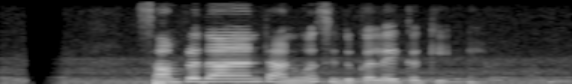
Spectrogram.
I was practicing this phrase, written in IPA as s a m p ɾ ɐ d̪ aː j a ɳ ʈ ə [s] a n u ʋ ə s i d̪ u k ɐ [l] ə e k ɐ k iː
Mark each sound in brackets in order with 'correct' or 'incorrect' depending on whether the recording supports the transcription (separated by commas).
incorrect, correct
